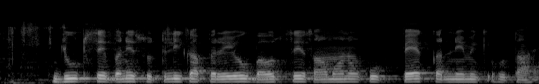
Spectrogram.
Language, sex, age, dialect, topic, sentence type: Hindi, male, 18-24, Kanauji Braj Bhasha, agriculture, statement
